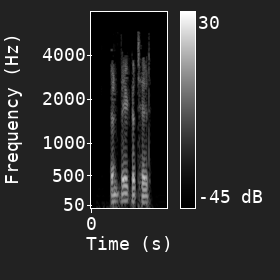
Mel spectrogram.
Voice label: "unbigoted", English; adjectives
